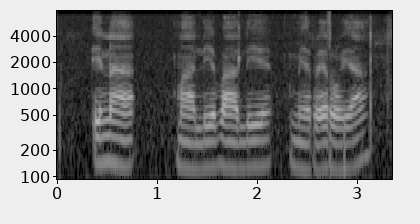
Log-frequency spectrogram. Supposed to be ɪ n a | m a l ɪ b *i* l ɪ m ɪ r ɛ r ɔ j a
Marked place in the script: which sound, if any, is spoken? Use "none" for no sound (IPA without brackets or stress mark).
a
